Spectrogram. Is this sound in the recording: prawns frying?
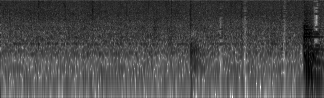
yes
